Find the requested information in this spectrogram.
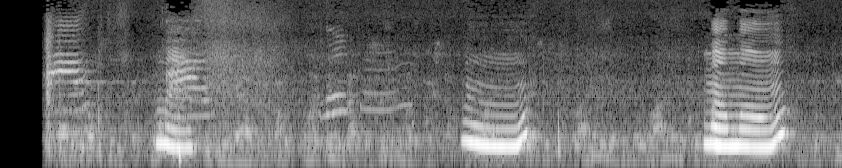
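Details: A Turkish Van kitten gives several drawn-out, rising-then-falling meows while rolling over, asking to be petted as it does every day.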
